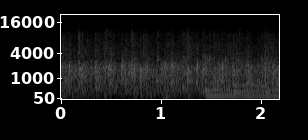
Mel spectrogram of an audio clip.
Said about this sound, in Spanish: Si tú lo crees, dale ese aplauso fuerte al Señor.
